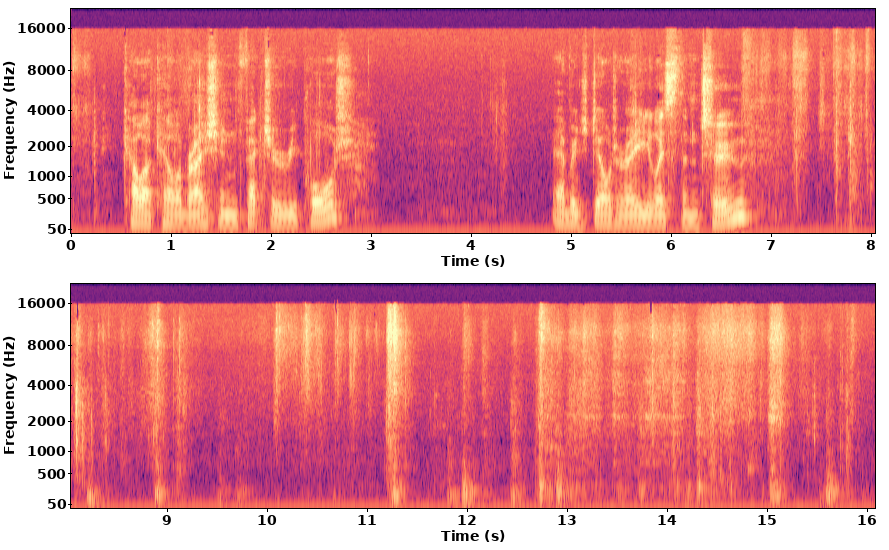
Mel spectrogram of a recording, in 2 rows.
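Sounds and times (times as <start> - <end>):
paper and cardboard rustling: 6.6 - 9.3, 10.0 - 16.0.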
